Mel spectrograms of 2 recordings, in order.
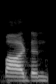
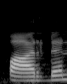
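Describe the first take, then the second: First: पार्डन with silent r, falling; पार्डन as paa-dun, no r; right pronunciation. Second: पार्डन with a rolled r, pitch rising; पार्डन said with the r sounded; wrong pronunciation. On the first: Teacher giving students the correct पार्डन, r silent. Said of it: "बोलना है". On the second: Teacher showing students the wrong पार्डन, r rolled. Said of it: "नहीं बोलना है". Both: Shown as a demonstration.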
